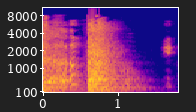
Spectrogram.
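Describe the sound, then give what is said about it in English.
A man is struck with a pistol: a scuffling impact followed by a second, harder blow that lands with a loud smack and fades out, with a faint brief sound afterward. “Struck him with my pistol.”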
